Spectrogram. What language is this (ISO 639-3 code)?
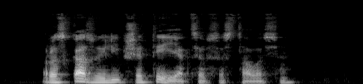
ukr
